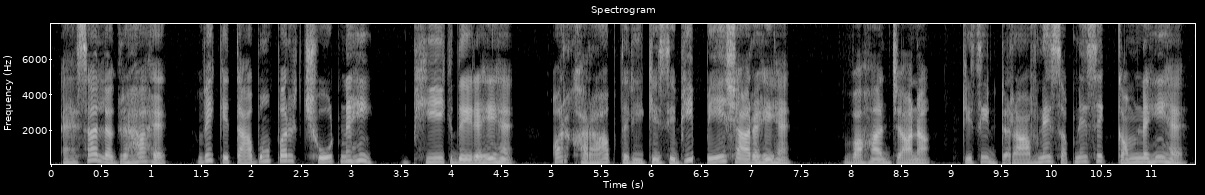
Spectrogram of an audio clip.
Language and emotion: Hindi, disgusted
